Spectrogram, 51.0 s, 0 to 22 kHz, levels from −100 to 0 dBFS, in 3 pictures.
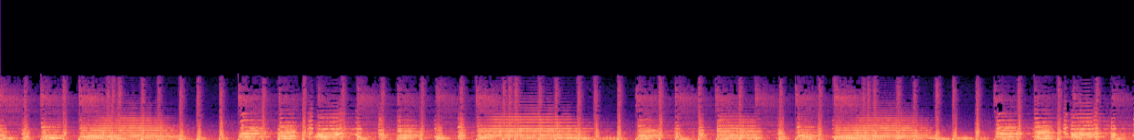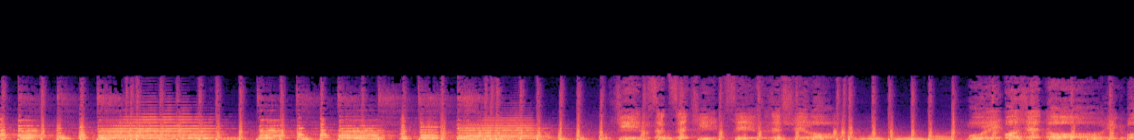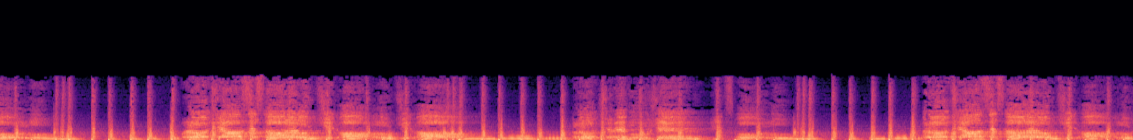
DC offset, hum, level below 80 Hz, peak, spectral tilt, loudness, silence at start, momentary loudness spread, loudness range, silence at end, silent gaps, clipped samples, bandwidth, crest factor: under 0.1%; none; -32 dBFS; 0 dBFS; -5 dB/octave; -17 LUFS; 0 s; 8 LU; 4 LU; 0 s; none; under 0.1%; 10.5 kHz; 16 dB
